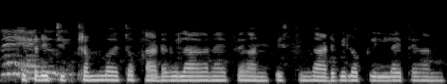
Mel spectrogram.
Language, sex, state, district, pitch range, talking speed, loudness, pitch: Telugu, female, Telangana, Karimnagar, 185-195 Hz, 175 wpm, -20 LUFS, 190 Hz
